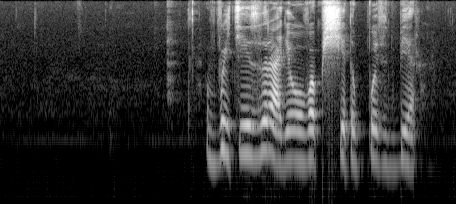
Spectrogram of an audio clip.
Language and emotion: Russian, angry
